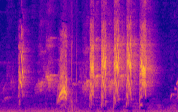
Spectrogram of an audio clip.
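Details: Javan myna (jalak kebo) recording used as a master for training other mynas, giving harsh, squawking notes and a rising whistle, then five rapid raspy bursts about a quarter second apart.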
